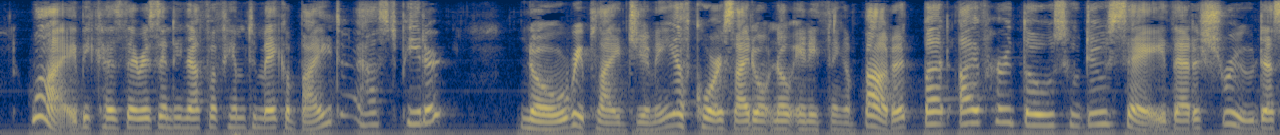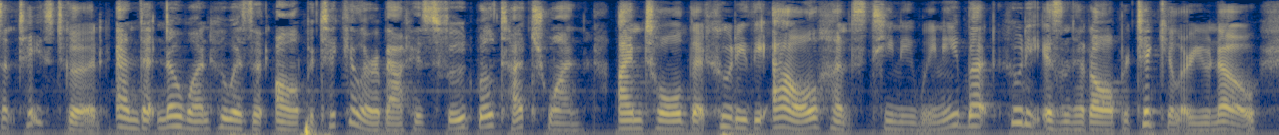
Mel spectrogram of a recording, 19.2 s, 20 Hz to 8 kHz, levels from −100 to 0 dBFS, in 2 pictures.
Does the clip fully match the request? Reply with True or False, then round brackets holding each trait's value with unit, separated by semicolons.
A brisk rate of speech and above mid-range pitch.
True (220 wpm; 195 Hz)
